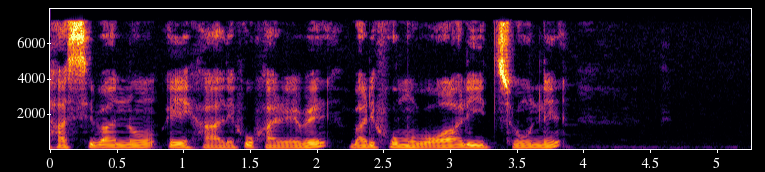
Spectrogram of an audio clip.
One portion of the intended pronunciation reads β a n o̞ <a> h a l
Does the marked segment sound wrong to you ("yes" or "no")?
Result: yes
